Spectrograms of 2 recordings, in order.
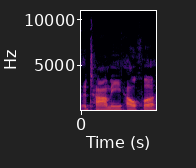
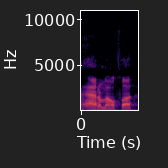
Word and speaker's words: Atomi Alpha: All right, so I said the name wrong. It is Atomi Alpha, not Atom Alpha.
